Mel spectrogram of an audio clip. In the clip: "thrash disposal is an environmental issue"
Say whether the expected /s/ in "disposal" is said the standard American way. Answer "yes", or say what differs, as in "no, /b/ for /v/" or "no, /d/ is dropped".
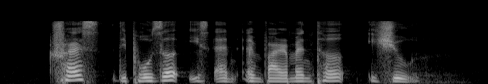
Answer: no, /s/ is dropped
